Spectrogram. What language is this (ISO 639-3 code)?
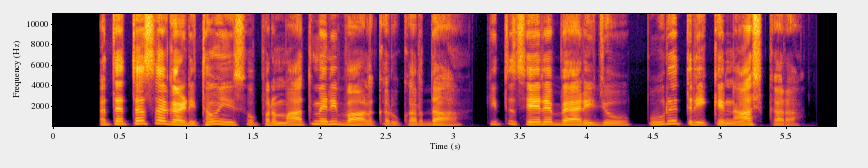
gbk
